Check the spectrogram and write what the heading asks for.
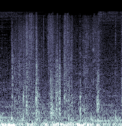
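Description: Gunfire: many sharp shots in quick, irregular succession, about a dozen in two seconds.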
